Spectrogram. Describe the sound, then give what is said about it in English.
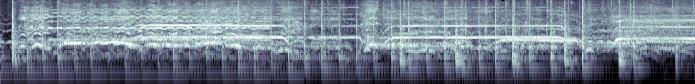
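A dense outdoor protest crowd cheers and sings together over steady rhythmic drumming, with dancing, at the pedestal of a removed statue; high sustained voices and whoops rise above the loud, continuous din. “And there was, you know, dancing and drumming and singing.”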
